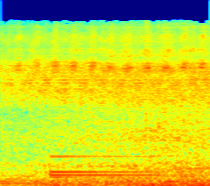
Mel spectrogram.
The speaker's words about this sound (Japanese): セミがね結構もう制御不能になってますねうん、もう僕の方に突進してこようとするセミがいたりもうなんかこの地面でビビビビビってこう瀕死のセミがいたり、うん、そろそろセミの寿命も切り出す頃っていうんですかね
